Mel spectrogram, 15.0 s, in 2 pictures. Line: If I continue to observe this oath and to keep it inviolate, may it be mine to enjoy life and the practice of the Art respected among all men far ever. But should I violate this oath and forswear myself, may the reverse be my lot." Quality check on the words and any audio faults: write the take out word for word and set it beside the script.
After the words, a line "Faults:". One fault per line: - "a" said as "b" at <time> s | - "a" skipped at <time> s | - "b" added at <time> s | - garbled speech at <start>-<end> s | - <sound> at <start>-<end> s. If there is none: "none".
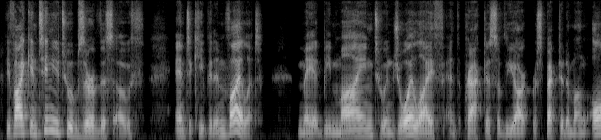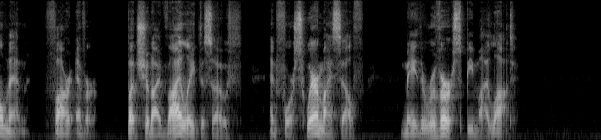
If I continue to observe this oath and to keep it inviolate, may it be mine to enjoy life and the practice of the Art respected among all men far ever. But should I violate this oath and forswear myself, may the reverse be my lot."
Faults:
none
